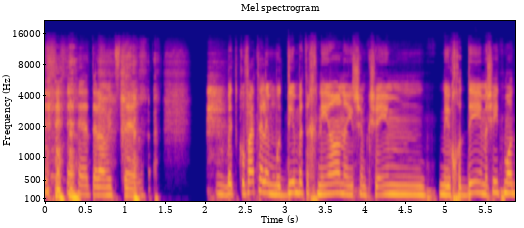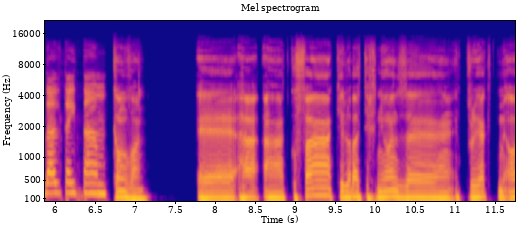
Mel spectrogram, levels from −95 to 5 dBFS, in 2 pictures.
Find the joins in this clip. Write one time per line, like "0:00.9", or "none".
0:03.8
0:05.5
0:06.7
0:09.7

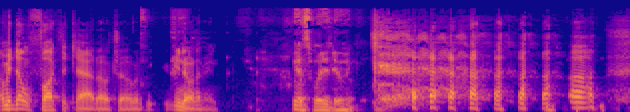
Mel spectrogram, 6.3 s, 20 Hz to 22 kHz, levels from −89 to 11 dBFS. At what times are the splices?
0:01.4
0:02.9
0:03.3

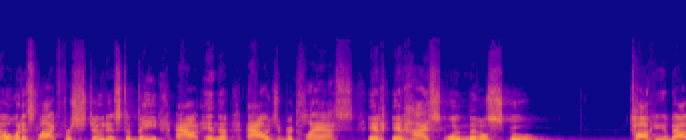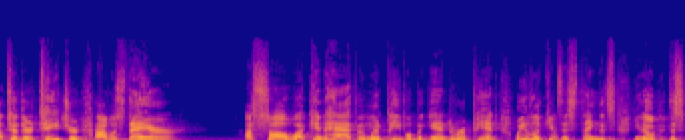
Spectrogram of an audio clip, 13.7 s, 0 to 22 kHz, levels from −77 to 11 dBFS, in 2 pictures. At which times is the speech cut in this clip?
0:03.8
0:06.9
0:08.9
0:12.4

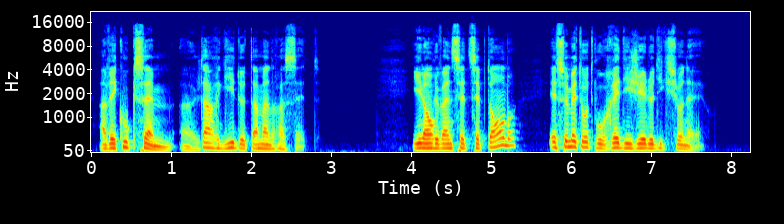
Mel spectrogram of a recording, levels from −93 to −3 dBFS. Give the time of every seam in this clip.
0:01.3
0:04.3
0:06.2

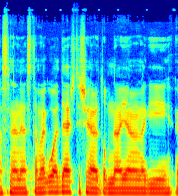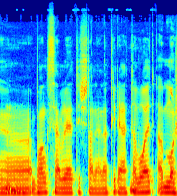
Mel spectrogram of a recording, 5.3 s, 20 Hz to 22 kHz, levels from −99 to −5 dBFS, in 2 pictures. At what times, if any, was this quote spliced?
0:04.0

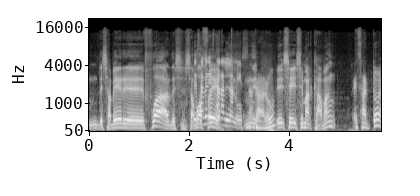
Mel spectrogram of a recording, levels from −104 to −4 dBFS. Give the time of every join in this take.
none

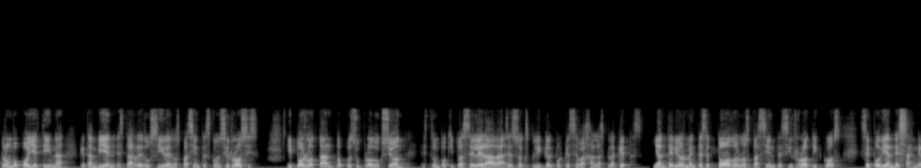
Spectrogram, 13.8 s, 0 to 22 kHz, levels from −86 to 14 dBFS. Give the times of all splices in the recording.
0:06.4
0:07.6
0:09.7
0:10.7

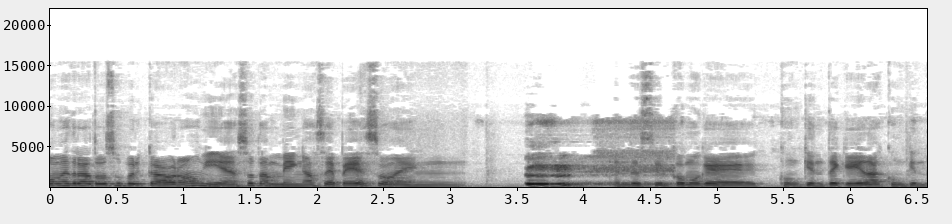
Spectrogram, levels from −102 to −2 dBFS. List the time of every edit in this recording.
none

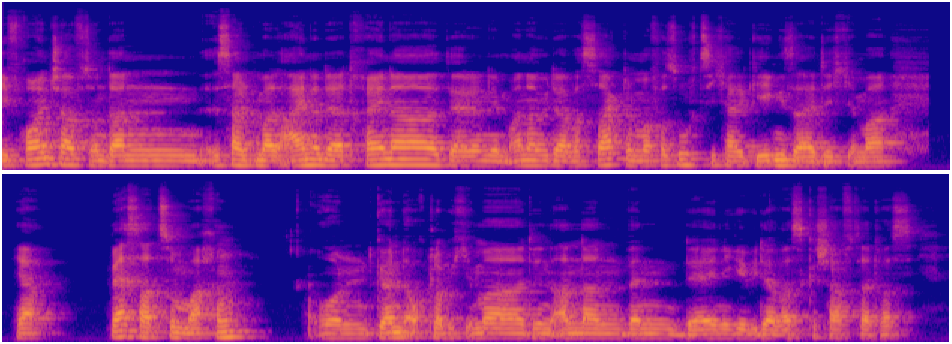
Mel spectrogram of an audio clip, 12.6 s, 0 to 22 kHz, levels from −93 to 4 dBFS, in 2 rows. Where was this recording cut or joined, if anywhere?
none

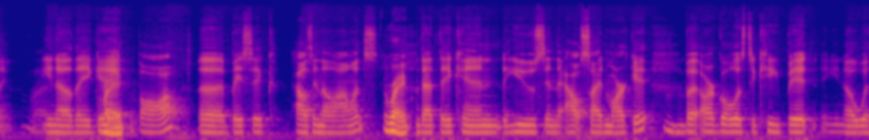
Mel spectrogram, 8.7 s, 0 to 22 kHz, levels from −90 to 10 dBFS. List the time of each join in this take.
none

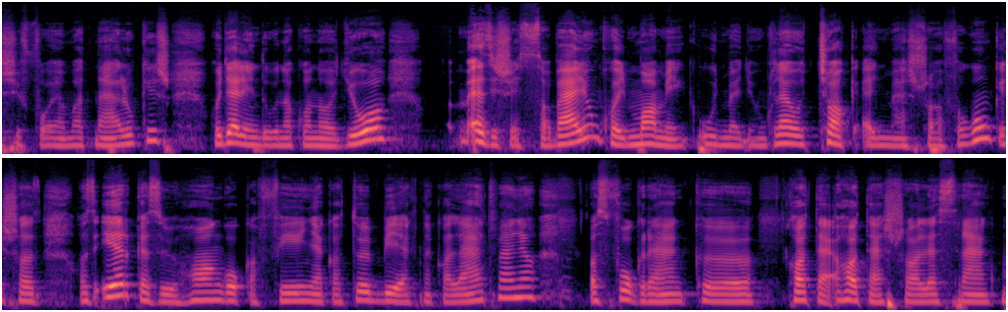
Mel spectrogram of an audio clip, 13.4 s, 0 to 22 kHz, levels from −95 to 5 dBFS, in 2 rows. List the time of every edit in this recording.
none

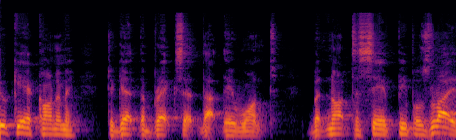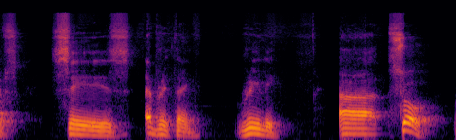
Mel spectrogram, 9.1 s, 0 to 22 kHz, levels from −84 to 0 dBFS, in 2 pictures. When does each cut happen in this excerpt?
none

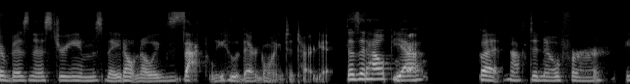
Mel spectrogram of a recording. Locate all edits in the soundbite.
0:01.0
0:05.0

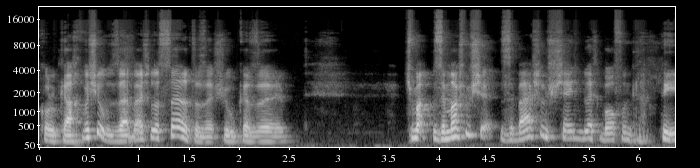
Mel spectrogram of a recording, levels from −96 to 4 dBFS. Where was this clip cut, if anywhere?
none

